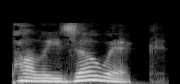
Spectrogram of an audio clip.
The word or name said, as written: polyzoic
